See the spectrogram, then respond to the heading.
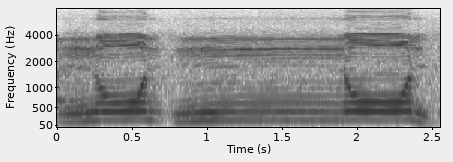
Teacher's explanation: یہ ثنایا سامنے والے دو دانت، اس کے ساتھ ایک اور کھڑا ہے، اور اس کے ساتھ یہ جو نکیلا ہے، ان کے ساتھ جب ہم زبان کی نوک کو لگائیں گے وہاں سے نون، اور اوپر جو مسوڑے ہیں، ٹھیک ہے، جڑ ہیں، جڑوں کے جو مسوڑے ہیں وہاں پر جب زبان لگے گی تو وہاں سے نون ادا ہوگا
